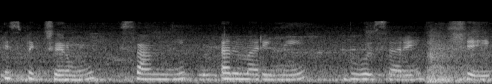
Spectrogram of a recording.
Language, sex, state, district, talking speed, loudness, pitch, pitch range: Hindi, female, Haryana, Jhajjar, 110 wpm, -18 LUFS, 230 Hz, 220-240 Hz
